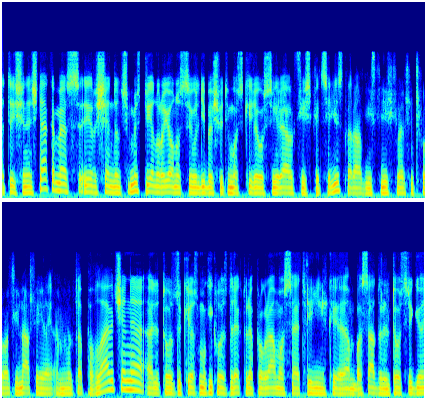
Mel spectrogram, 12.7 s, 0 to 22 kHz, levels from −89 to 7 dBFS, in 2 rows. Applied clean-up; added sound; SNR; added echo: neural diffusion model UNIVERSE++.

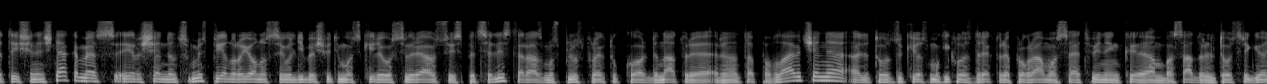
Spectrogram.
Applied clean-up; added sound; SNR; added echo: none; none; none; none.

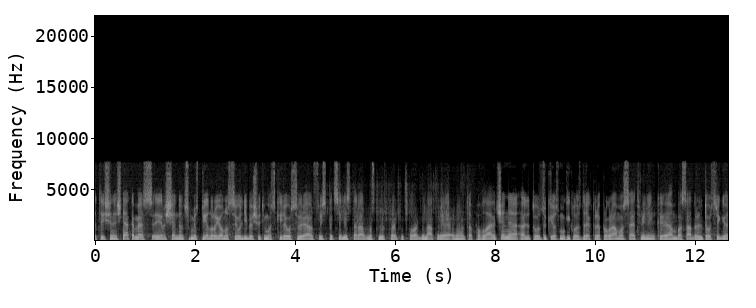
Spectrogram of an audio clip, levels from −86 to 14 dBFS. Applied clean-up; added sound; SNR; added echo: neural separator model SepFormer DNS4.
